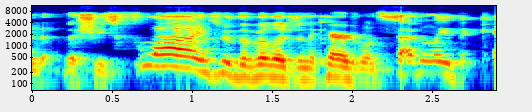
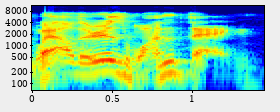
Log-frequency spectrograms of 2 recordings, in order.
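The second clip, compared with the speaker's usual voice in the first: frog voice. Acted. Frog speaks.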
